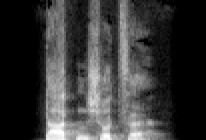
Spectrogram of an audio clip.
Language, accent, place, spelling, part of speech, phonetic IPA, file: German, Germany, Berlin, Datenschutze, noun, [ˈdaːtn̩ˌʃʊt͡sə], De-Datenschutze.ogg
- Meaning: dative singular of Datenschutz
